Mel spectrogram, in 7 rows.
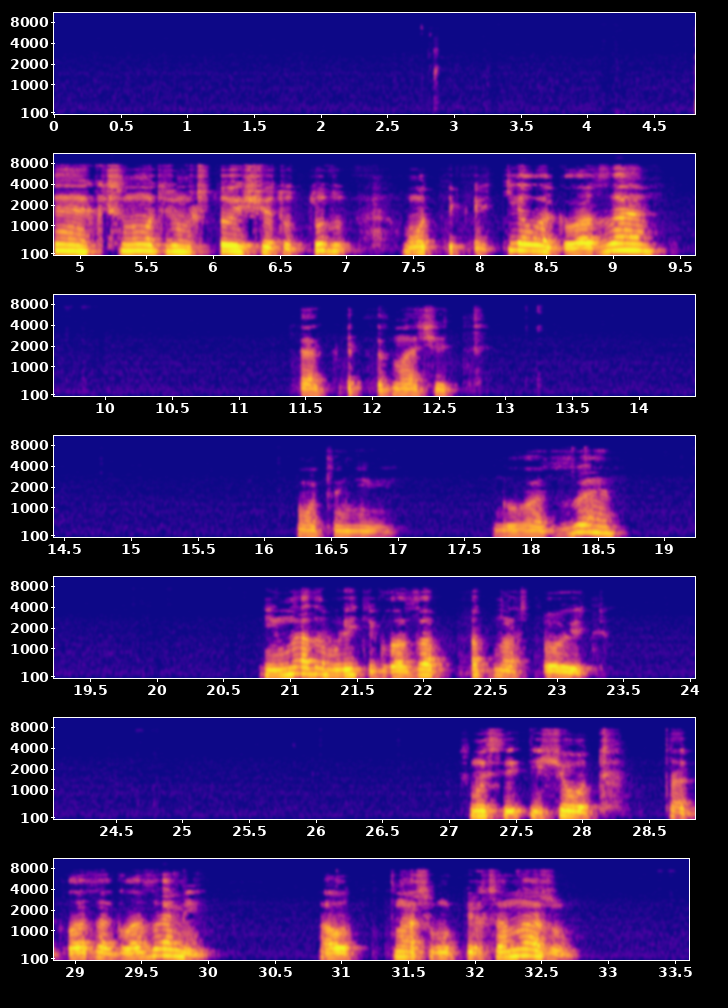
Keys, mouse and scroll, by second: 2.0-2.6 scroll down 2, 3.6 shift+middle click, 3.6 scroll down 1, 4.7-5.3 scroll up 2, 5.3 middle click, 6.6 middle click, 10.0 click, 13.5 click, 15.0 middle click, 18.5 click, 19.5 middle click, 20.4 shift+middle click, 25.0 click, 26.3 middle click, 27.2-27.8 scroll up 4, 27.9 middle click, 29.2 shift+middle click, 30.1 middle click, 32.6 click.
